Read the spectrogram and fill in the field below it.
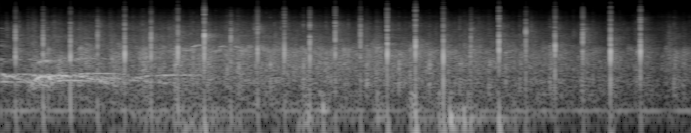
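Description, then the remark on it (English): Steady, rhythmic audience clapping, sharp claps repeating about three times a second, over a low crowd murmur, with a few voices briefly audible near the start. “Keep clapping.”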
